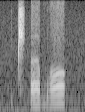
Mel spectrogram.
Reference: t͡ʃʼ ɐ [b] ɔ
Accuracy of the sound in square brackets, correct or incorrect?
correct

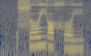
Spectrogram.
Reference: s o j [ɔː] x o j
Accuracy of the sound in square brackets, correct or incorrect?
incorrect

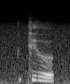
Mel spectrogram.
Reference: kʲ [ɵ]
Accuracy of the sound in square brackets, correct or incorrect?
correct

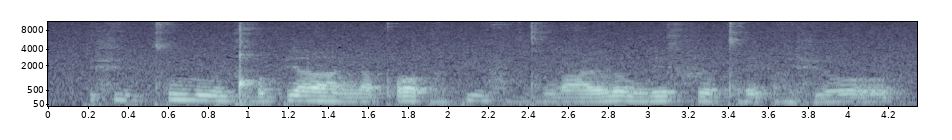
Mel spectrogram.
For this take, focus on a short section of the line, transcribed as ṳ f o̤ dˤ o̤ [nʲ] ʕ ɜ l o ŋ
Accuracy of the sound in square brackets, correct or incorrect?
incorrect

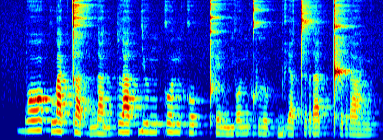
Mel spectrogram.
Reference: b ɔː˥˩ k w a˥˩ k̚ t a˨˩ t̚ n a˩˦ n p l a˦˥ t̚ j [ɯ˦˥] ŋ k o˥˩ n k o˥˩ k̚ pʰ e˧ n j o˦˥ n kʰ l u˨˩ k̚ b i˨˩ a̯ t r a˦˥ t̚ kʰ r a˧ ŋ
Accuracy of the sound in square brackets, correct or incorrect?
correct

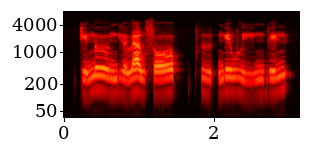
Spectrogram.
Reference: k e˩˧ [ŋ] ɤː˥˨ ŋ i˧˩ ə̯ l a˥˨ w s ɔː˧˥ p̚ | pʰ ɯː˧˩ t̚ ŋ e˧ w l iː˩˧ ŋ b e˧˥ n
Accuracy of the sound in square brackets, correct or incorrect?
incorrect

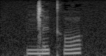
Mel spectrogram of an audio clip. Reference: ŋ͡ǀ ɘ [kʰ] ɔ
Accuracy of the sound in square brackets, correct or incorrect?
correct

